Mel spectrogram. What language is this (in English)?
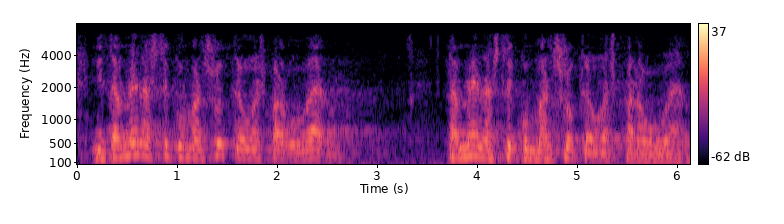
Catalan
